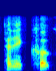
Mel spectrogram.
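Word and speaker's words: Pennycuick: this is the auctioneer Penacook is pronounced penicuik Collins and they assured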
